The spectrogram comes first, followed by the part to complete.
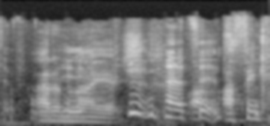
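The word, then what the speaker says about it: Adam Ljajić: Delio Rossi, the man everyone remembers as the guy who hit the Fiorentina player, Adam do you pronounce it for me? Adam Ljajic.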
